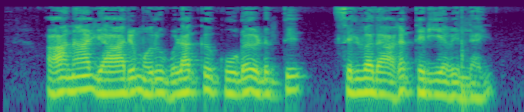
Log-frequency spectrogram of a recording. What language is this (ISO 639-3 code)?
tam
